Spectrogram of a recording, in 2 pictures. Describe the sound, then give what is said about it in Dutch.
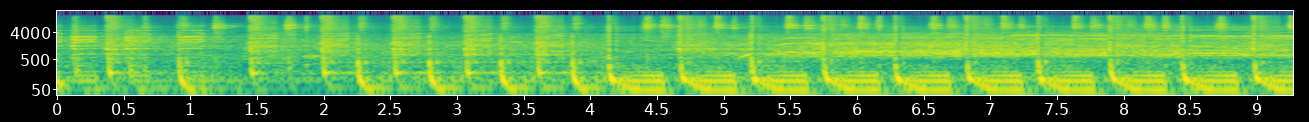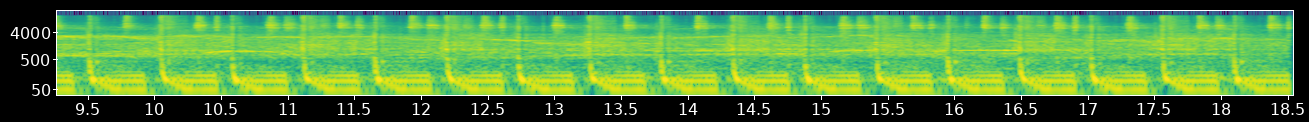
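A live electronic dance track from a 1997 live recording pounds along with a steady, driving four-on-the-floor kick, while a roaring crowd cheers and shouts beneath the music throughout, loud and continuous. “In 1997 brachten ze hun eerste live registratie uit.”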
